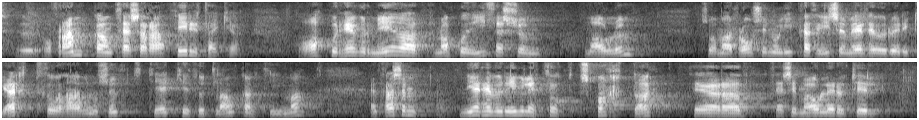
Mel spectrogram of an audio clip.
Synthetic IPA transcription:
ɔɣfɾamkawŋkθɛsːaɾafɪːɾɪɾ̥t̪ʰaːjca̰ | ɔ̰ɣɔhkʏɾ̥ɦɛvʏɾmɪːðaðnɔhkʏðiθɛsːʏmː | aːwlʏm | sɔmaðr̥oːwsɪnuliːkaθvisɛmvɛːlɦɛvʏɾvɛːɾɪðcɛr̥t̪θowaðθahavɪnusʏm̥t̪ʰːɛːcɪðfʏt̪lawŋkaŋt̪ʰiːma | ɛnθasɛmːjɛɾ̥ɦɛvʏɾɪːvɪɾlejht̪θowht̪skɔr̥t̪aθɛːɣaɾaðθɛsːɪmaːwlɛɾʏt̪ʰɪl

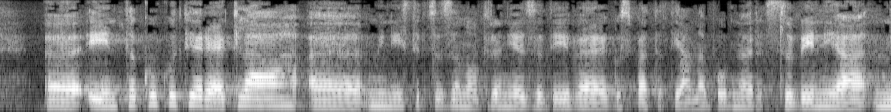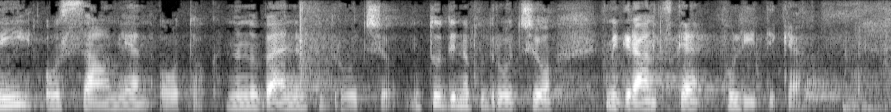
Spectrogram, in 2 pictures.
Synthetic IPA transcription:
ʔint̪akoːkɔt̪jɛɾɛːkla | minist̪ɾit̪sazanoːt̪ɾanjɛzad̪eːʋɛɡɔspat̪at̪jaːnaboːbnaɾslɔʋeːnijaniɔsamljɛnɔt̪ɔknanɔbɛːnɛmpɔd̪ɾoːt͡ʃjṵint̪uːd̪inapɔd̪ɾoːt͡ʃjumiɡɾant̪skɛpɔlit̪ikɛ̰

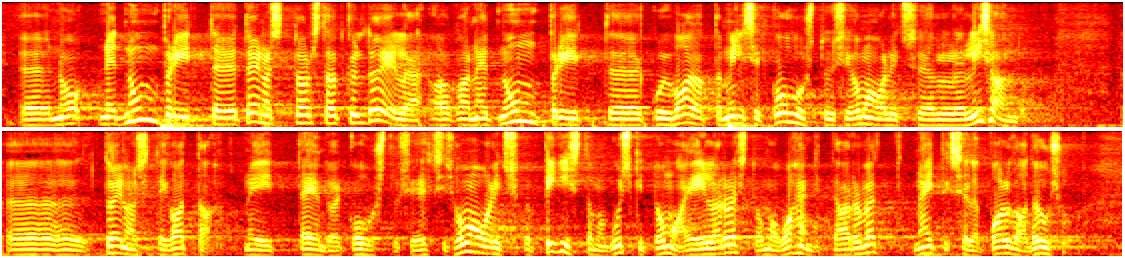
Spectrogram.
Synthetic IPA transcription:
no̞ne̞ːd̪numb̥rid̪̥t̪ːɤeneɑset̪ːɑrst̪ɑvɑd̪̚kylt̪ɤ̞ele̞ʔɑɡ̥ɑne̞ːd̪numb̥rid̪̥kujvɑːd̪̥ɑt̪ːɑmilːise̞jd̪̥ko̞ɦust̪usʲio̞mɑvɑlit̪su̥se̞lːisɑnd̪̥ud̪̥ | t̪ɤe̞newset̪ːˑe̞jkɑt̪ːˑɑ̰ | ne̞jd̪̥t̪æjːend̪ɑvɑjt̪̚ko̞ɦust̪usie̞hksiso̞mɑvɑlʲit̪su̥speɑb̥̚piɡist̪ɑmɑkusʲkilt̪ːˑo̞mɑ̰e̞ːlɑrve̞st̪o̞mɑvɑɦe̞nd̪it̪ːˑe̞ɑrve̞t̪ːˑnæjt̪ːˑe̞kselːe̞pɑlɡ̥ɑt̪ɤwsub̥

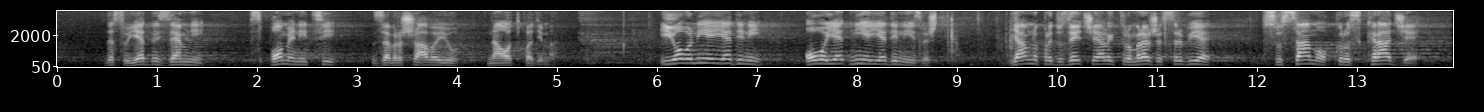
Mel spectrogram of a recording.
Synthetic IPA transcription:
d̪aseujed̪no̞jzemʎispo̞me̞nit̪si | zaʋr̩ʃaːʋajunao̞t̪pad̪ima̰ | io̞ʋo̞nijejed̪ini | o̞ʋo̞jnije̞jed̪iniizʋeʃt̪ḁ | jaːʋno̞pɾe̞d̪uze̞ːt͡ɕeelek̚t̪ɾomɾe̞ʒesr̩bije̞ | susamo̞kɾo̞z̥kɾad͡ʑe

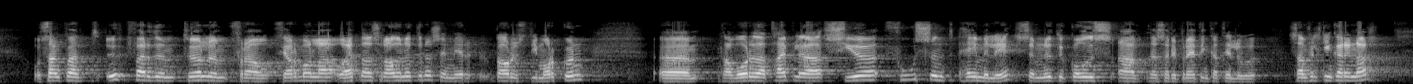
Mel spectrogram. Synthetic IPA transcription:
ɔɣsamkʰvan̥t̪ʏhpfajɾðʏmt̪ʰœːlʏmfɾawfjawɾmaːwlaʔɔɣɛt̪naðsɾawðʏnœːt̪ʏnʏsɛmːjɛɾpaːwɾʏst̪imɔɾkʏn | θaðvɔɾʏðaðt̪ʰajplɛɣasjœːθuːsʏnt̪ɦeːjmɪlɪsɛmnʏːt̪ʏkoːwðsavθɛsːaɾɪpɾeːjt̪iŋkat̪ʰɪlːʏɣʏ | samfɛlciŋkaɾɪnːaɾ̥

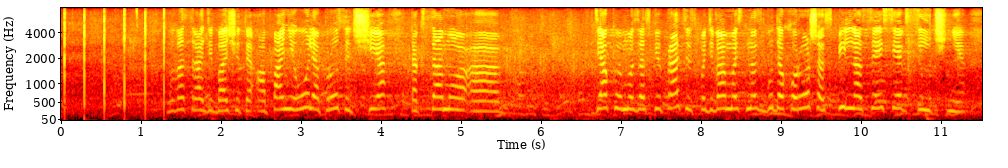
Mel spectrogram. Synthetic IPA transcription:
ʋɪʋɑsrɑdʲibɑt͡ʃɪt̪ɛʔɐpɑnʲiɔlʲɐpɾɔsɪtʲʃt͡ʃɛt̪ɑksɑmɔ | dʲakʊjemɔzɐspʲiwpɾɑt͡sʲʊjspɔdʲɪʋajɪmɔsʲnɑsbud̪ɛxɔɾɔʃɐspʲilʲnɐsɛsʲijɐwsʲit͡ʃnʲi

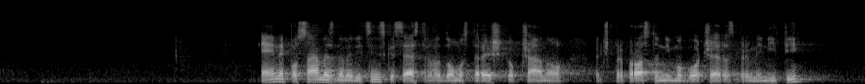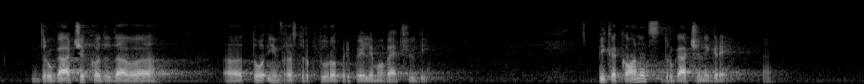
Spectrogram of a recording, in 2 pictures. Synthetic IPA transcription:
ɛːnɛpɔsaːmɛznɛmɛd̪it̪siːnskɛsɛːst̪ɾɛʋəd̪oːmust̪aɾɛjʃkixɔpt͡ʃaːnɔwʋɛt͡ʃpɾɛpɾɔst̪ɔnimɔɡoːt͡ʃɛɾazbɾɛmɛnit̪i | d̪ɾuɡaːt͡ʃɛkɔd̪d̪aʋə | t̪oːʔinfɾast̪ɾukt̪uːɾɔpɾipeːljɛmɔʋɛt͡ʃljud̪ḭ | pikakɔːnɛt̪sd̪ɾuɡaːt͡ʃɛnɛɡɾḛːnɛ̰

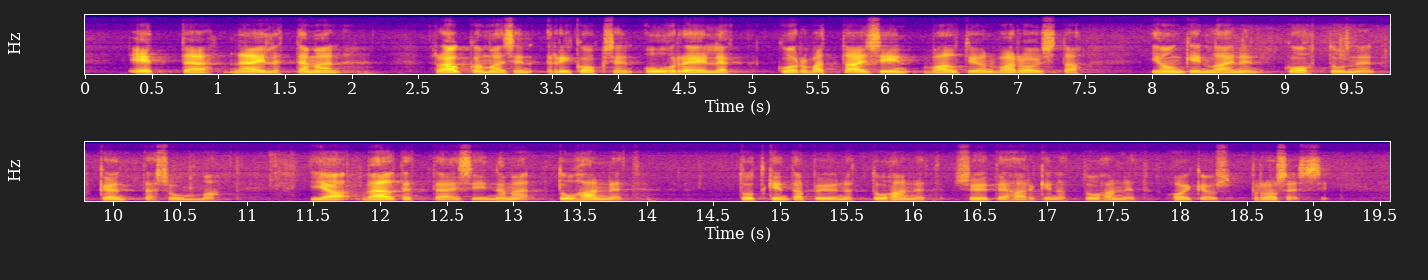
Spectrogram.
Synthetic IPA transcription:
et̪ːænæilːet̪t̪æmæn | rɑukːɑmɑisenrikoksenuhreilːe | korʋɑt̪ːɑisiːnʋɑlt̪ionʋɑroist̪ɑ | joŋkinlɑinenkoht̪uːlinenkønt̪ːæsumːɑ | jɑʋælt̪et̪ːæisiːnnæmæ̰t̪uhɑnːet̪ | t̪ut̪kint̪ɑpyːnːøt̪t̪uhɑnːet̪syːt̪ehɑrkinɑt̪t̪uhɑnːet̪oikeusprosesːit̪

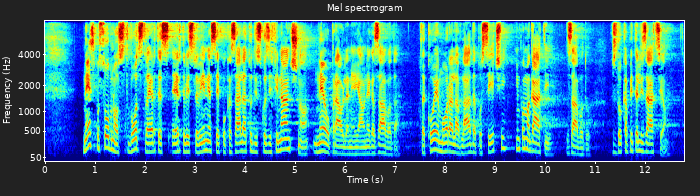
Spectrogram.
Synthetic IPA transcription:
nɛspɔsoːbnɔst̪ʋoːt̪st̪ʋaɛɾt̪eʋeslɔʋeːnijɛsɛjɛpɔkazaːlat̪uːd̪iskoːzifinant͡ʃnɔnɛupɾaːwljanjɛjaːwnɛɡazaːʋɔd̪a̰ | t̪akoːjɛmoːɾalawlaːd̪apɔseːt͡ʃiːnpɔmaɡaːt̪izaːʋɔd̪u | zd̪ɔkapit̪alizaːt̪sijɔ̰

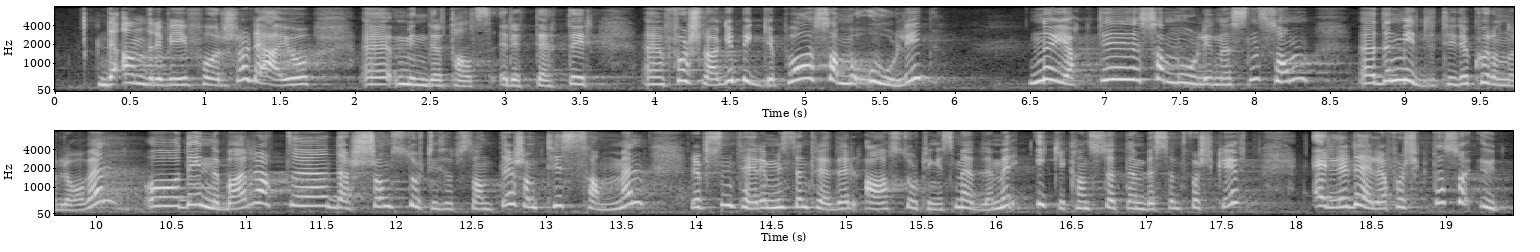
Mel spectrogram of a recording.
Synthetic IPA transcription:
d̪ɛʔɑnd̪ɾəʋɪfoːɾəʂɭoːɖɛæɾjʊmɪnd̪ɾət̪ʰɑːlsɾɛt̪ːɪheːt̪əɾfɔʂɭɑːɡəbʏɡːəpʰɔsɑmːəʔuːɭiːd̪ | nœʏɑkt̪ɪsɑmːəuːɭiːd̪nəsn̩sɔmd̪ɛnmɪd̪ləʈʰiːd̪ɪəkʰʊɾʊnːɑloːʋənʔɔd̪ɛɪnːəbɑːɾəɾɑt̪d̪æʂɔmst̪uːʈɪŋsɔbst̪ɑnt̪əʂɔmt̪ʰɪlsɑmːənɾɛpɾɛ̥snt̪ʰeːɾəɾmɪnst̪ɛnt̪ʰɾɛːd̪d̪eːlɑʋst̪uːʈɪŋːət̪smeːd̪lɛmːəɾɪkːəkʰɑnst̪œt̪ːəɛːnbəst̪ɛnt̪fɔʂkɾɪft̪ | ɛlːəɖeːləɾɑfɔʂɪk̚t̪əsɔʔʉː

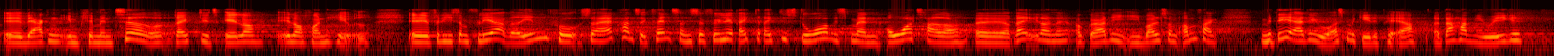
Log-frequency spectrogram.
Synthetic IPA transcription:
øʋæɐɡ̥n̩e̝mpʰlement͡sʰe̝̰ːɐð̞̩ˠʁeɡ̥̚d̥id̥elɐelɐhɒ̽nɦḛːʊð̞̩ˠ | ʔfɒ̽d̥ḭːsɒ̽mfle̝ːɐɑ̈ʋæɐð̩ˠe̝n̩pʰɒ̽sɒ̽æɐkʰɒ̽nsəkʰʋen̰sɐnəseføljiʁɛɡ̥̚d̥iʁeɡ̥̚d̥isd̥o̝ːɐʋe̝smænɒʊɐt͡sʰʁɛ̰ːð̞̰ˠɐʁɛ̰ːlɐnəʔɒ̽ɡ̥ɶɐde̝iʋɒ̽lsɒ̽m̰ɒ̽mfɑ̈ŋ̰ | mend̥e̝æɐd̥e̝jo̝ɒ̽səmeɡ̥e̝d̥e̝ːpʰeæɐ̰ɒ̽d̥ɑ̈ɦɑ̈ʋijo̝e̝ɡ̥ə

